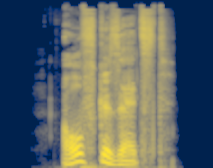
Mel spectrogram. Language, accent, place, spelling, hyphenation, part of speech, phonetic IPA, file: German, Germany, Berlin, aufgesetzt, auf‧ge‧setzt, verb / adjective, [ˈaʊ̯fɡəˌzɛt͡st], De-aufgesetzt.ogg
- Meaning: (verb) past participle of aufsetzen; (adjective) 1. insincere, fake 2. executed such that the muzzle is in direct contact with a body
